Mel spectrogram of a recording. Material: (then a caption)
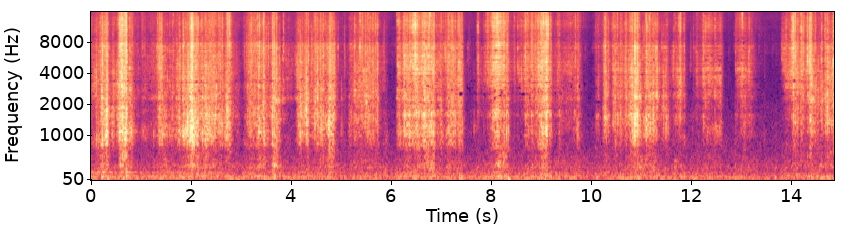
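Paper. Hands with painted nails unfold, refold and crease thin pink tissue paper around a small flat parcel. The result is a steady run of bright, papery crinkling and rustling bursts, dense in the high range with almost no low end.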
